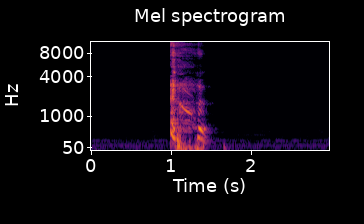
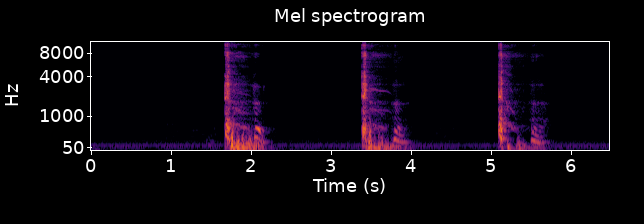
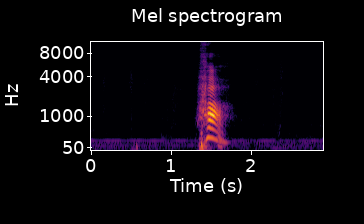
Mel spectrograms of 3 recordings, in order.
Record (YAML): cough_length: 3.0 s
cough_amplitude: 10338
cough_signal_mean_std_ratio: 0.31
three_cough_length: 6.5 s
three_cough_amplitude: 11515
three_cough_signal_mean_std_ratio: 0.32
exhalation_length: 2.9 s
exhalation_amplitude: 22421
exhalation_signal_mean_std_ratio: 0.21
survey_phase: alpha (2021-03-01 to 2021-08-12)
age: 18-44
gender: Female
wearing_mask: 'No'
symptom_none: true
smoker_status: Never smoked
respiratory_condition_asthma: false
respiratory_condition_other: false
recruitment_source: REACT
submission_delay: 2 days
covid_test_result: Negative
covid_test_method: RT-qPCR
